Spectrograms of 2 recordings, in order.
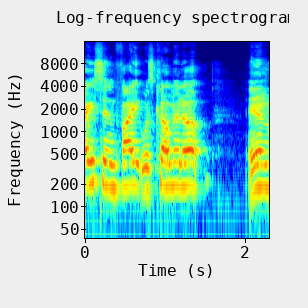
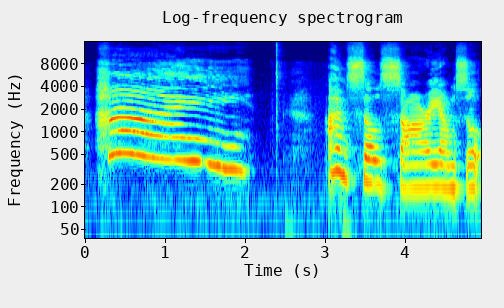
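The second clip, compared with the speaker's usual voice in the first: overly nice, very high, slow, sing-song, "hi" drawn out; 10 semitones higher than usual. Retelling an actress coming back to apologize: imitating Teri Hatcher speaking nicely. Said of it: "Then she comes back and nicely".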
